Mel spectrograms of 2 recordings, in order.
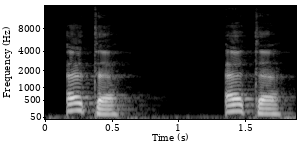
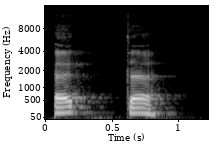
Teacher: Parce qu'il y a une shadda, alors on reste deux fois plus longtemps sur la consonne avant de passer à la voyelle qui est la fatha.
